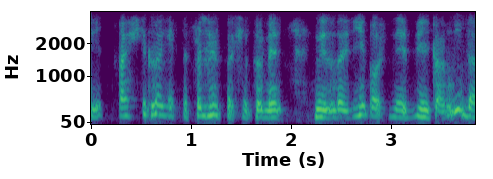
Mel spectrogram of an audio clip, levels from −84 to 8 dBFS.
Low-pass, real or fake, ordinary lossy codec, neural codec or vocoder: 3.6 kHz; fake; Opus, 16 kbps; codec, 24 kHz, 1 kbps, SNAC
